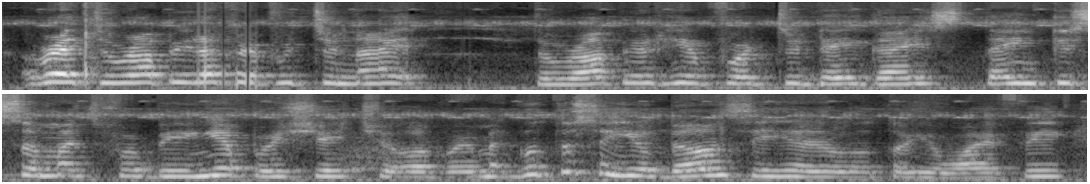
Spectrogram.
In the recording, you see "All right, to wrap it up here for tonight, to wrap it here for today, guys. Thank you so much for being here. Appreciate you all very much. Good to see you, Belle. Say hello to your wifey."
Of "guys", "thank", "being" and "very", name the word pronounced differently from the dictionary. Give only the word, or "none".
thank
